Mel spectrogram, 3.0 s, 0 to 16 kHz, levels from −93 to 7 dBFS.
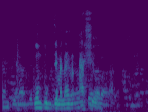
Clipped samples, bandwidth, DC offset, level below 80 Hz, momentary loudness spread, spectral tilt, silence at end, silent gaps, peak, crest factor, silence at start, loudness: under 0.1%; 11 kHz; under 0.1%; -88 dBFS; 12 LU; -6 dB/octave; 0 s; none; -36 dBFS; 18 dB; 0.05 s; -53 LUFS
